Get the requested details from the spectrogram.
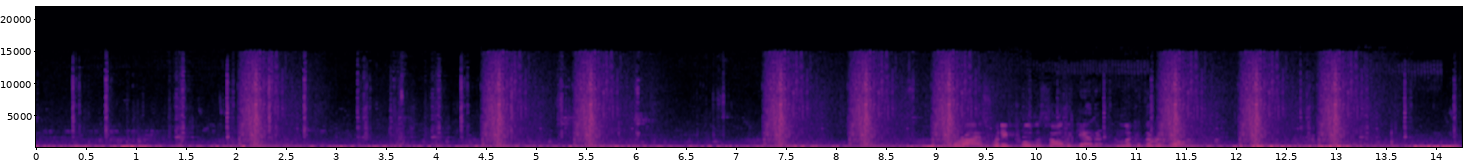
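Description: Leafy plants rustle as they are pulled up.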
